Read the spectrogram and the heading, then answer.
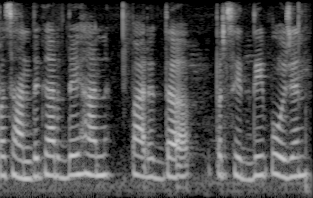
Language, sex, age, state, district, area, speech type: Punjabi, female, 18-30, Punjab, Rupnagar, urban, spontaneous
